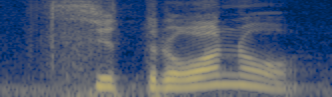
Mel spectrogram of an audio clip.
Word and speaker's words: citrono: Citrono, limão. Ah? Citrono. Vocês viram que esse C não tem acento, mas ele tem essa pronúncia do tse. Lembrem de pizza.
